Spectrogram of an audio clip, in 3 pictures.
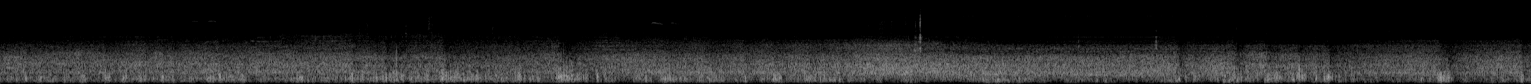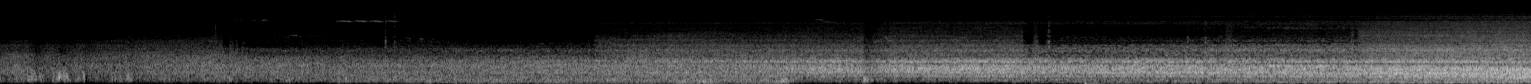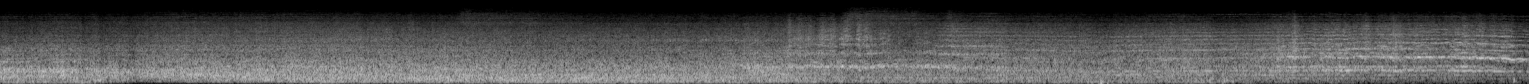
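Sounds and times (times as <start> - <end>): diesel train running past: 13.6 - 45.9.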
